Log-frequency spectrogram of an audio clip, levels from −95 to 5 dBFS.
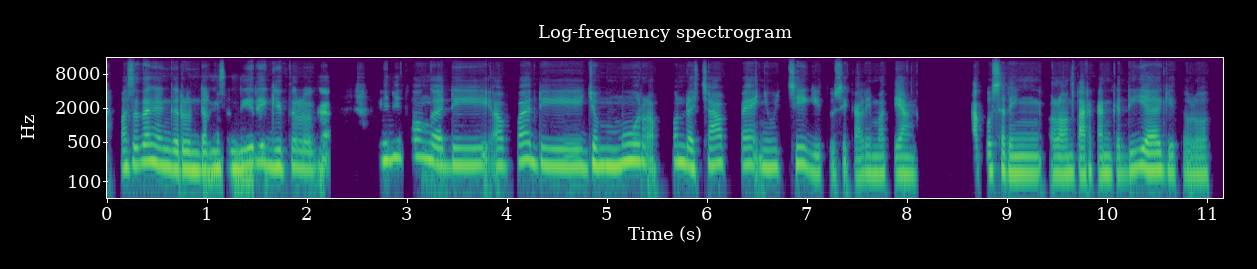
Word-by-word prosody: Maksudnya 205 +5 +2
ngegerundeng 175 -3 +3
sendiri 190 +5 +2
gitu 185 0 +1
loh, 170 -1 -1
Kak. 180 - -1 0.5
"Ini 255 +2 +1
kok 285 - -3
nggak 205 -5 +2
di 200 0 0
apa, 195 +3 -3
dijemur? 195 +2 +3
Aku - - -16
kan 225 - 0
udah 185 -3 +2
capek 205 0 -2
nyuci!" 185 +3 -1 0.2
Gitu - - -29
sih, - - -5
kalimat 145 +2 -3
yang 140 0 -1 0.6
aku 140 +3 -3
sering 145 -2 +1
lontarkan 145 0 -1
ke 140 - -5
dia, 165 +1 +3
gitu 150 - -6
loh. 70 0 -3
180 Hz, 150 wpm, -23 LUFS, 145-200 Hz, 0.6 s, ngegerundeng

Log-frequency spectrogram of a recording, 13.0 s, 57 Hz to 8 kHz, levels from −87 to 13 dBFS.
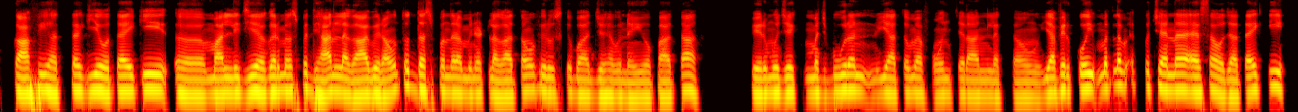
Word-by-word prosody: काफ़ी 135 +2 +3
हद 130 -3 +1
तक 145 -2 +1
ये 150 - +3
होता 140 0 +2
है 140 0 +4
कि 155 +2 +3
अ, 125 -3 0
मान 125 0 +2
लीजिए 130 +1 +2
अगर 135 +1 +3
मैं 145 0 +1
उसपे 160 +3 -2
ध्यान 125 0 +2
लगा 125 -3 +3
भी 130 +1 +3
रहा 120 0 +2
हूँ 140 - 0
तो 180 - +1
10-15 140 -3 0
मिनट 130 0 -4
लगाता 120 +2 0
हूँ 145 0 -1
फिर 140 -3 0
उसके 130 +1 -5
बाद 120 -1 -2
जो 120 0 -2
है 120 - 0
वो 115 - -3
नहीं 110 0 -2
हो 115 - -2
पाता। 115 +7 -2 0.6
फिर 130 -1 +2
मुझे 135 0 +1
मजबूरन 140 +3 0
या 130 0 -1
तो 130 +2 -7
मैं 135 -1 -1
फ़ोन 120 +1 -6
चलाने 120 -2 -3
लगता 110 -1 -7
हूँ 110 -1 -4
या 130 +1 +2
फिर 150 0 +1
कोई 155 0 +5
मतलब 175 +4 -1 0.2
कुछ 165 -1 -7
है 160 - +4
न 150 - 0
ऐसा 145 -1 +2
हो 135 - +2
जाता 120 +3 -1
है 145 - +2
कि 170 +4 -3
130 Hz, 250 wpm, -21 LUFS, 120-145 Hz, 0.6 s, कोई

